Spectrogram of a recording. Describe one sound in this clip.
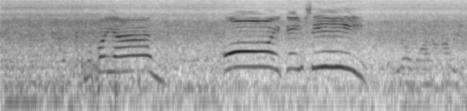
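A young girl calls out loudly in high, drawn-out shouts nearby.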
